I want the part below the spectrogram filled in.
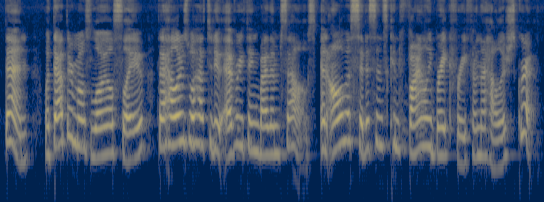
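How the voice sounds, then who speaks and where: On a thin, phone-like recording, an eager scheming friend , read by a woman, speaks in a high voice. The delivery is urgent and encouraging storybook dialogue. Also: moderate pace, hardly any pauses, close to an everyday voice.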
